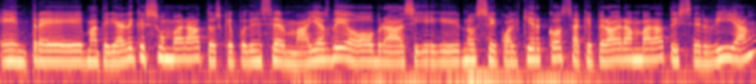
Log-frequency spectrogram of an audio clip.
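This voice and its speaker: A woman talks at a moderate pace with a fairly low pitch and a monotone, flat intonation. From Italy, Padua. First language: Italian (speaking Spanish). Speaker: set designer. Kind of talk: interview. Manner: halting.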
